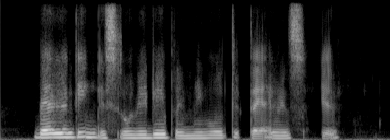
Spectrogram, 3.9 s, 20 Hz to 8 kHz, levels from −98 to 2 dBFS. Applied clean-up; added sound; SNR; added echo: neural diffusion model UNIVERSE++.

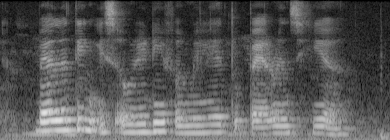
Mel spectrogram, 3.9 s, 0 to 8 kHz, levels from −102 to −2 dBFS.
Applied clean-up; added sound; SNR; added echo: none; none; none; none.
